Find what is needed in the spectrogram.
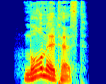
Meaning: inflection of murmeln: 1. second-person singular preterite 2. second-person singular subjunctive II
- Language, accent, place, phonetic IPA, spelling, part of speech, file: German, Germany, Berlin, [ˈmʊʁml̩təst], murmeltest, verb, De-murmeltest.ogg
